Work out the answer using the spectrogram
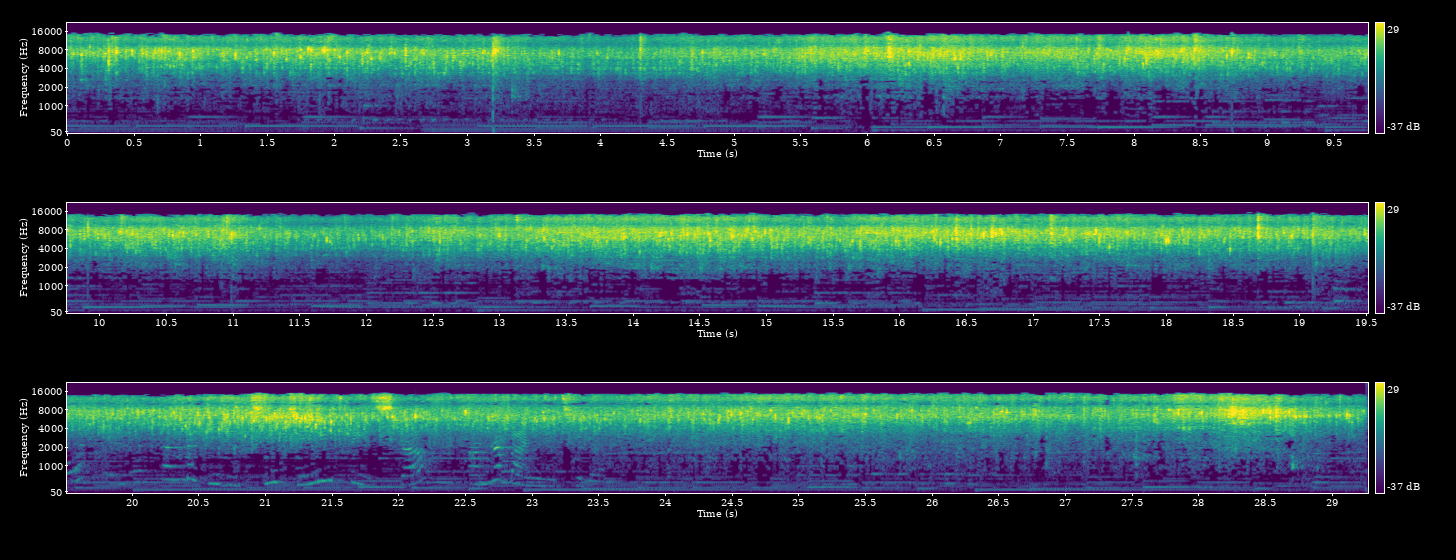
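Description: Chopped green chillies and whole spices sizzling in hot oil in a wok, stirred with a metal spatula, over background music with slow, steady low notes.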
